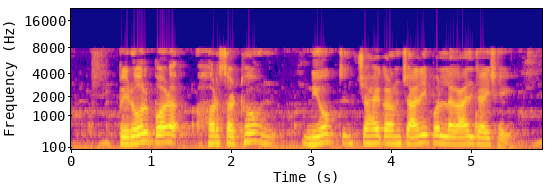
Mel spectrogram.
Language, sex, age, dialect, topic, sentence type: Magahi, male, 18-24, Western, banking, statement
